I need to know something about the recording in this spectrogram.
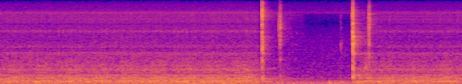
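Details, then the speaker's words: Older key machine's electric motor after repair, running normally: quiet, even motor hum with a couple of clicks as it stops and restarts; smooth and steady, machine fixed. "Oh, yeah, that's right. That's what it was, is that thing stopped. Okay. Oh, that sounds good."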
